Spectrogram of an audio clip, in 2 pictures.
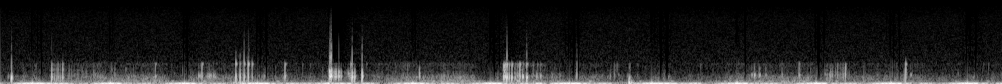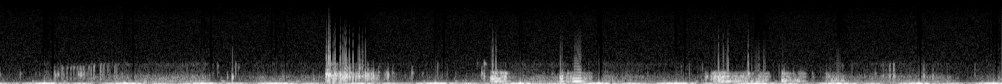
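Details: Bowel sounds from a woman's abdomen after a Christmas dinner with wine following a 22-hour fast.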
